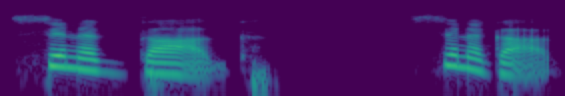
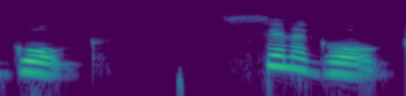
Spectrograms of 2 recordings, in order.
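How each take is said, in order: First: Synagogue ending in open "gahg"; American pronunciation. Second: Synagogue ending in rounded "gawg"; British pronunciation. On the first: Teacher shows the third syllable difference, American pronunciation. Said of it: "because in American English". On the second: Teacher shows the third syllable difference, British pronunciation. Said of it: "And in British English". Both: Shown as a demonstration.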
